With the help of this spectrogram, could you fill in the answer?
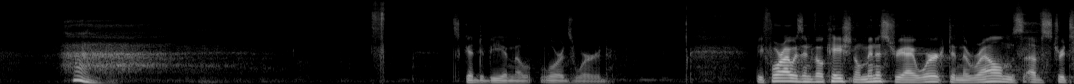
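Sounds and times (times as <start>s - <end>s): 
church congregation breathing out together during a morning service: 0.6s - 2.5s
speech: 0.7s - 1.1s, 4.6s - 6.2s, 7.6s - 10.7s.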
